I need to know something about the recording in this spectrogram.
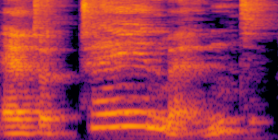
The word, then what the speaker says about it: entertainment: Let's count from the end of the word. This is one, right? Men is one. Tain is two. Ter is three. En is four. We have four syllables in this word. En is the second syllable from the end of the word that takes the stress, which is the penultimate syllable.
